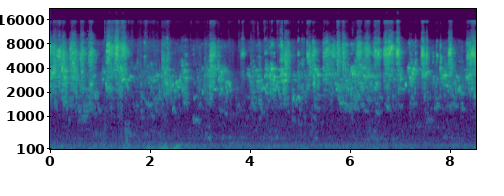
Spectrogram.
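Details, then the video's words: A group of young chickens chirping: shrill, rapid peeps packed closely together in a steady, busy chorus that rises and dips in loudness throughout. "Cute Chicks Chirping Sounds"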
